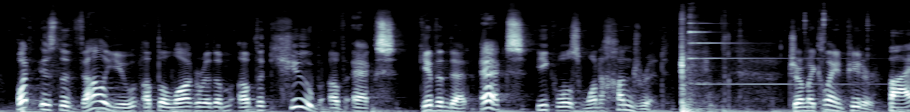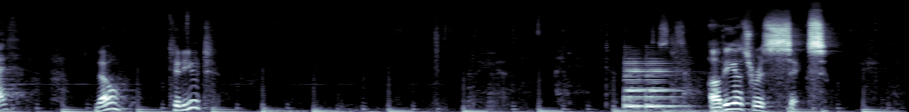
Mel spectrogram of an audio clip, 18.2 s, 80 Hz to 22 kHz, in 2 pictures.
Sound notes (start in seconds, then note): 6.8 bell ringing; 15.4 timer beeping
